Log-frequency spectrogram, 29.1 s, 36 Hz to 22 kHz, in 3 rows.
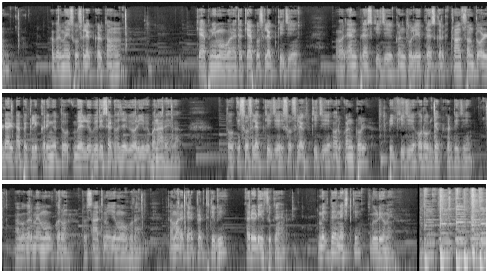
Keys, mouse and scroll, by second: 0.2 click, 0.5-2.3 scroll up 3, 2.3 click, 3.0 g, 4.6 click, 6.7 n, 8.8-10.0 shift+middle drag, 10.0 ctrl+a, 13.2 click, 14.3 click, 15.3 shift+click, 18.4 ctrl+p, 19.3 click, 19.5-20.0 scroll down 5, 20.0 g, 22.1-24.0 drag, 24.0-25.2 shift+middle drag, 25.2 n, 26.0 scroll down 2, 26.4-28.4 shift+middle drag.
